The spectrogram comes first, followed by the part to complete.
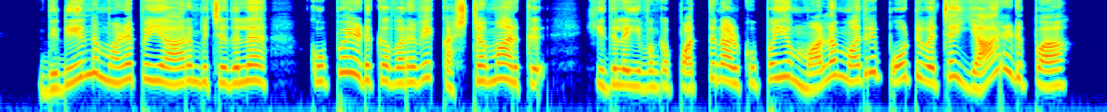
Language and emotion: Tamil, disgusted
